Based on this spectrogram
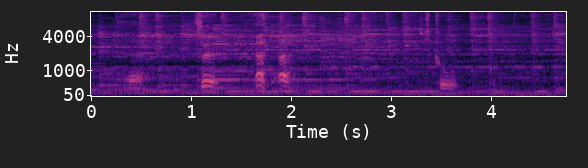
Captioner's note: laughs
